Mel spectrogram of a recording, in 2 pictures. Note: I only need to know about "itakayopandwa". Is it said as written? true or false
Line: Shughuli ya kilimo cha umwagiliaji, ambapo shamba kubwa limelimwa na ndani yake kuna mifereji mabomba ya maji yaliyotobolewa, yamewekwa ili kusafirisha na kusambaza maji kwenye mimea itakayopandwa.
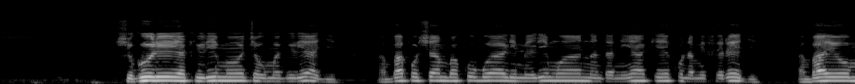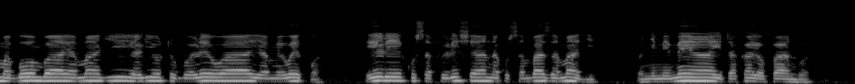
true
